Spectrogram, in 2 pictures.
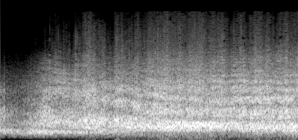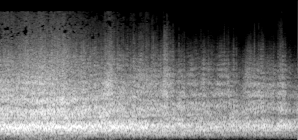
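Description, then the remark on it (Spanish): An airplane flying overhead at an air show: a loud, steady engine roar that rises quickly, swells slightly toward the middle and holds without fading. No one speaks. “Otra vez, siento que como ya lo dije mucho, pero no me gustan las guerras, pero imagínate en una guerra que escuchas ese sonido.”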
